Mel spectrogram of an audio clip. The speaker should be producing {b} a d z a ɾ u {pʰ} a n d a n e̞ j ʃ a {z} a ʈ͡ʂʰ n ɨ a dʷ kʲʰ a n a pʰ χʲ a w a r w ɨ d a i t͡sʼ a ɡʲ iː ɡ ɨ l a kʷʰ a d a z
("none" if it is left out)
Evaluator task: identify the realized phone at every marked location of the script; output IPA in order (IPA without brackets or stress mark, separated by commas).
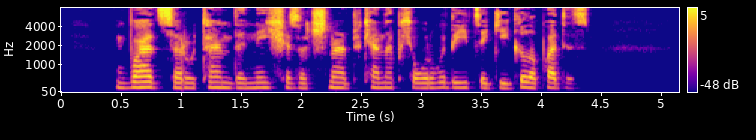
b, tʰ, z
